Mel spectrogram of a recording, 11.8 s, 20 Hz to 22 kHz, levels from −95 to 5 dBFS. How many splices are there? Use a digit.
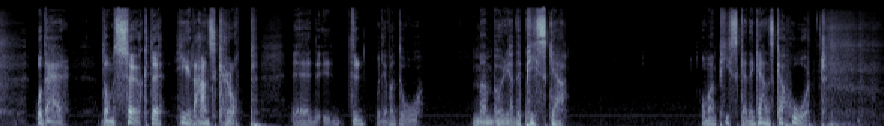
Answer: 1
